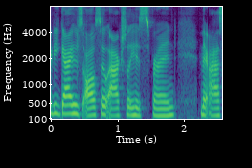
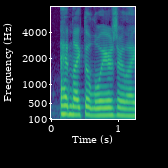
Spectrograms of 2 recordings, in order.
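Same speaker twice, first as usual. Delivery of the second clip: usual speaking voice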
